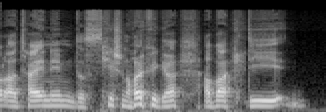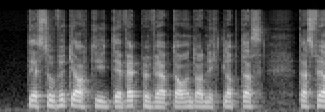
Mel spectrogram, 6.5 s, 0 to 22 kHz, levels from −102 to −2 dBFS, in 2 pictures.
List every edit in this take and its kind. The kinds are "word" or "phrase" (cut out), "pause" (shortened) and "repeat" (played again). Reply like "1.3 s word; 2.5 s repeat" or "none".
1.0 s word; 2.5 s word; 3.8 s word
